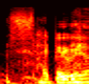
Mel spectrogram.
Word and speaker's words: Siberia: Siberia.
